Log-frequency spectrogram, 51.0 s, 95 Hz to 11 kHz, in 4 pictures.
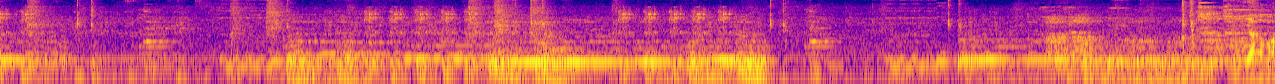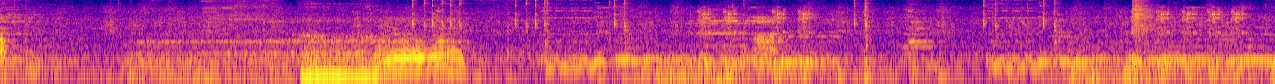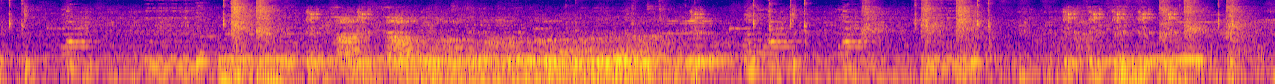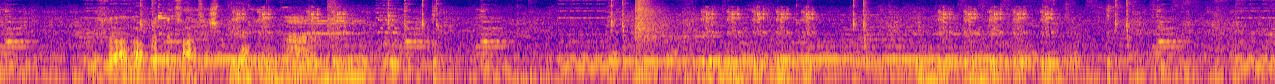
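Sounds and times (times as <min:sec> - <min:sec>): looping slot machine melody: 0:00.0 - 0:51.0.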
